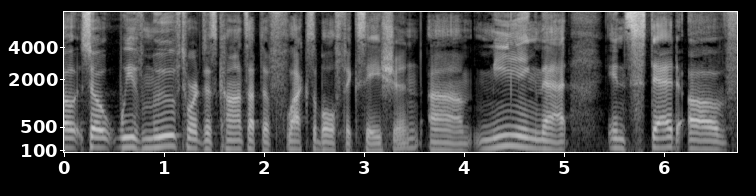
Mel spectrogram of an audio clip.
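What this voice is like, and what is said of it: Usual voice. Nothing is said of it.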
